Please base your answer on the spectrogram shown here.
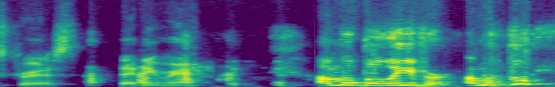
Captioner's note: both laughing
